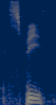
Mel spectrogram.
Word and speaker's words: Spieth: Spieth. S-P-I-E-T-H. Yeah, Spieth. That's what it said. And then- My THs I pronounce as PHs.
